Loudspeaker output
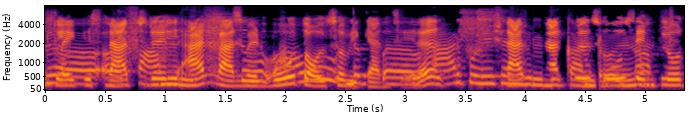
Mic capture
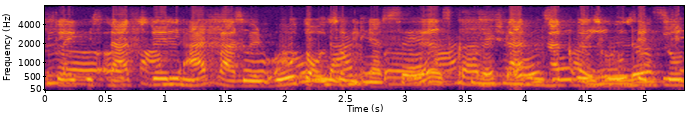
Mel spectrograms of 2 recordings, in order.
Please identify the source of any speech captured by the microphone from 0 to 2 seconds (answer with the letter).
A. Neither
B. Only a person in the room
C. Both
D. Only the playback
D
